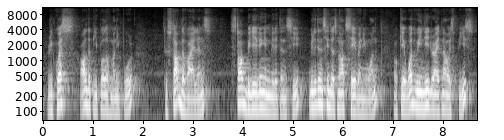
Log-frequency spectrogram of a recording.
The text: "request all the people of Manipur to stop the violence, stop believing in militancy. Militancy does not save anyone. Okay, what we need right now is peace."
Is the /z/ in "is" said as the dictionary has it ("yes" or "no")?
no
